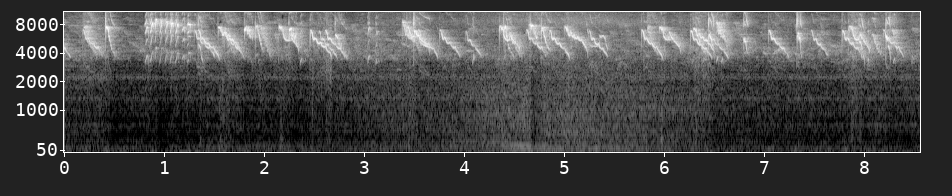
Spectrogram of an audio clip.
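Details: Oriental white-eye song for provoking other white-eyes to sing: repeated high bursts of rapid slurred chirps over about eight seconds, with light background hiss and a soft low rumble in the middle.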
